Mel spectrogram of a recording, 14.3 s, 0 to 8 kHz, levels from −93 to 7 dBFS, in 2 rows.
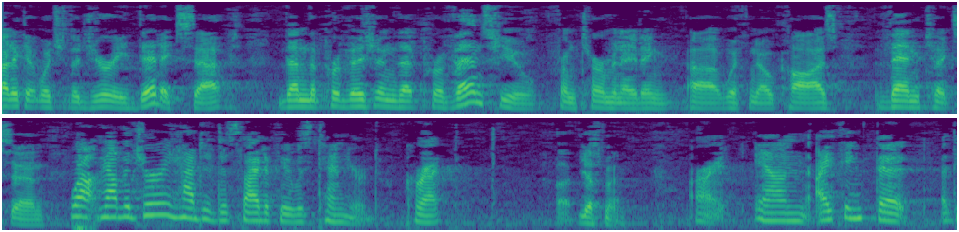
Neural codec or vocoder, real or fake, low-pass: codec, 16 kHz, 8 kbps, FreqCodec, larger model; fake; 7.2 kHz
